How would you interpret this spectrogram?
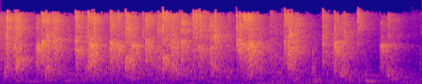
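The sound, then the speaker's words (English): A crowd applauds during a legislative committee hearing, with steady, dense clapping from many hands, a continuous patter of claps that holds at an even loudness for a few seconds with no voices over it. “Chairman, you should tell them not to applaud because we don't.”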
